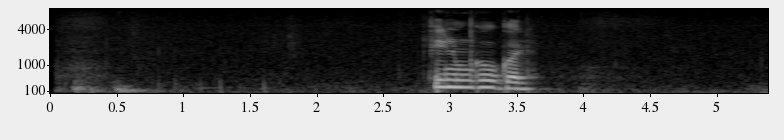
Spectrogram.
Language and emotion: Russian, neutral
